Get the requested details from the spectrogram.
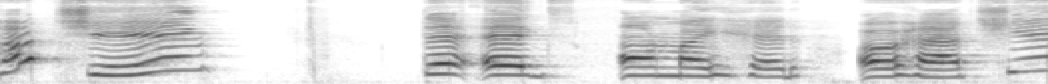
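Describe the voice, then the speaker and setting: Using a put-on character voice, a woman speaks at a very slow pace in an extremely high pitch, with long, frequent pauses. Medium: read story. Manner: fretful, whiny.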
